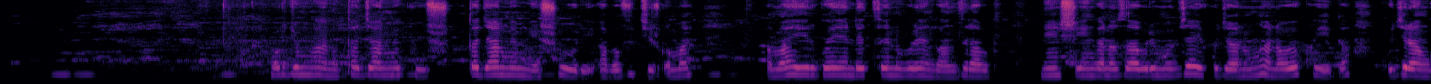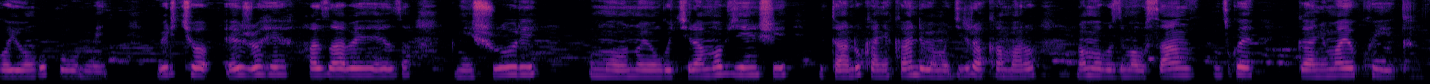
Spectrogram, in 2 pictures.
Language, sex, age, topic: Kinyarwanda, female, 36-49, education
